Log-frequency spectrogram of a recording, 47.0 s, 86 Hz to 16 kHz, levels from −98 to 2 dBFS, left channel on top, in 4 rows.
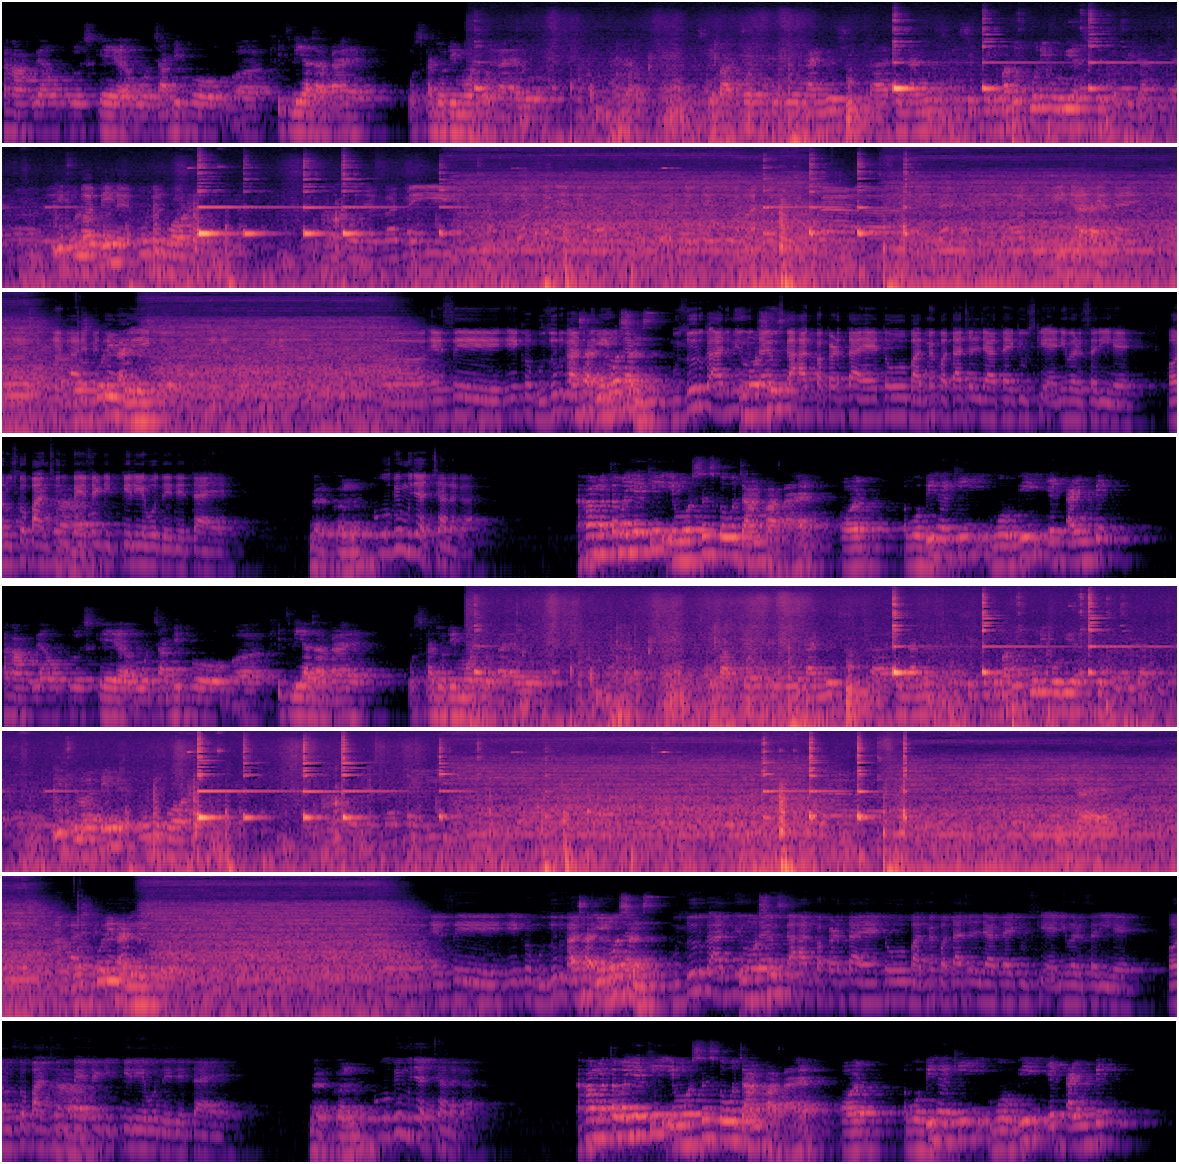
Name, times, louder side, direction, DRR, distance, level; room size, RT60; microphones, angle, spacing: voice 1, 0.0-3.6 4.1-5.4 6.1-6.5 6.8-11.8 12.2-14.2 14.7-15.2 22.3-22.8 24.0-25.2 29.1-30.0 30.8-31.3 35.8-36.1 38.3-38.9 41.0-43.3 43.6-43.9 44.2-46.2, equal, 10° right, 3.7 m, -42 dB
sound 1, 4.6-20.8, right 2 dB, 65° right, 0.6 m, -35 dB
voice 2, 4.7-5.1 11.8-13.6 14.9-23.1 23.4-26.8 27.3-29.9 30.2-34.8 35.1-37.5 38.9-40.0, left 4 dB, 80° left, 1.7 m, -48 dB
sound 2, 16.1-28.3, right 1 dB, 30° right, 3.4 m, -42 dB
19.0 x 9.5 x 7.5 m
head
